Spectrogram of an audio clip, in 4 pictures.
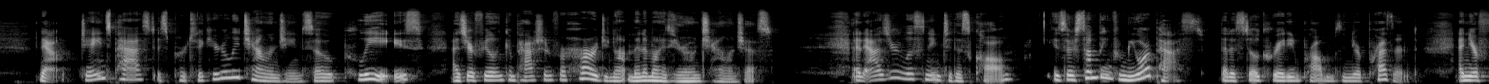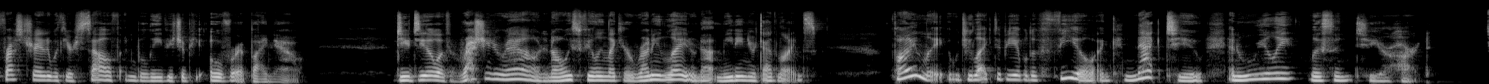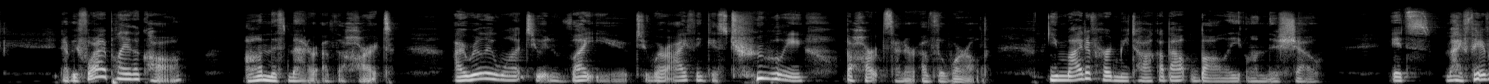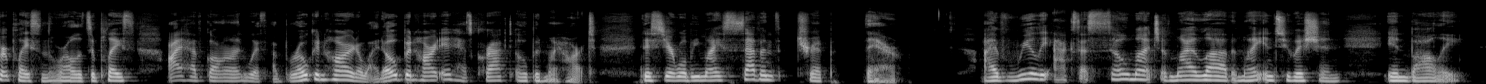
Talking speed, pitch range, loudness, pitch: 180 wpm, 165-220 Hz, -21 LUFS, 185 Hz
